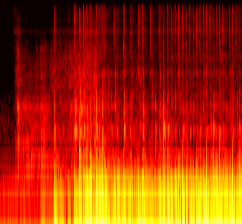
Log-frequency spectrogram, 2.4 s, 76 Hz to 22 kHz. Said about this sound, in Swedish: Han kör en A-traktor, eller mer specifikt en röd Opel Manta från 1977.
